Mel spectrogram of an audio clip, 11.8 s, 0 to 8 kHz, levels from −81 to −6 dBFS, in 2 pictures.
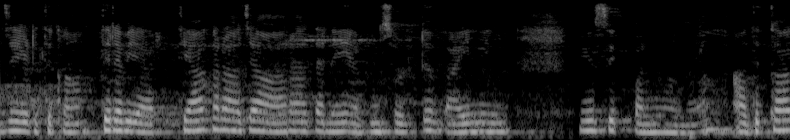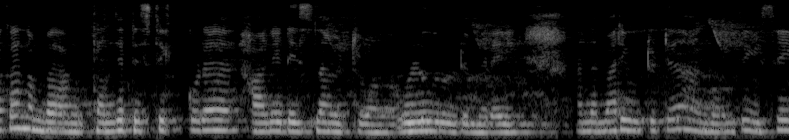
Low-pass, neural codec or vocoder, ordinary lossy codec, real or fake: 7.2 kHz; none; none; real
